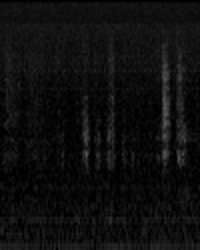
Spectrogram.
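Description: Near silence: room tone with a few faint, brief scratches from a fine-tip glue bottle drawn along the edge of a paper card.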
